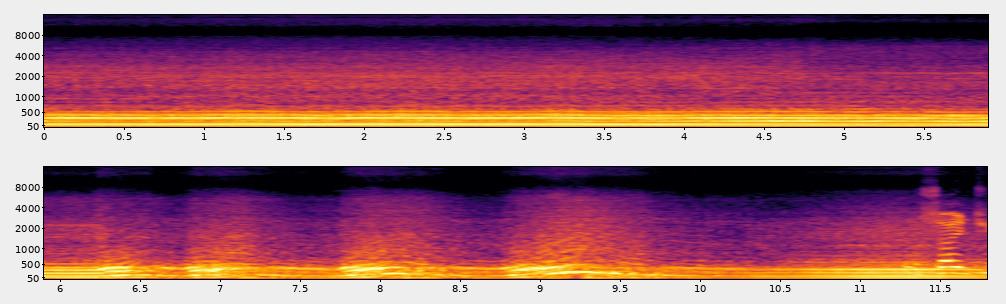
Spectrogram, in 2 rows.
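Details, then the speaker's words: Suzuki Bandit 600 under crash repair, running after oil and filter change on a jumper box, choke on and slightly warmed; uneven lumpy idle with stumbling throttle blips, spluttery, owner doesn't think it's blowing out the headers, cause unknown. "Well, it's idling. I don't think it's blowing out the headers. I don't think it is. It's just a wee bit spluttery."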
